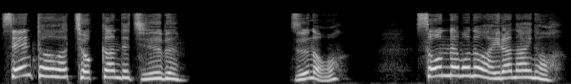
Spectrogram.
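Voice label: WIN Japanese, Voice; Glock17; GF Alarm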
